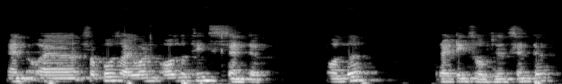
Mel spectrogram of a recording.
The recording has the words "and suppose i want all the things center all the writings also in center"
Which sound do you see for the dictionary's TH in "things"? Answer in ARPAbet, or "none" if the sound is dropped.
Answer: T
